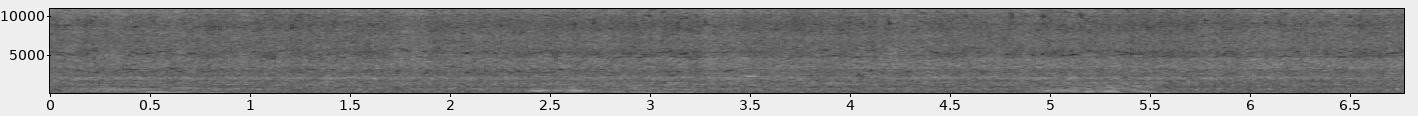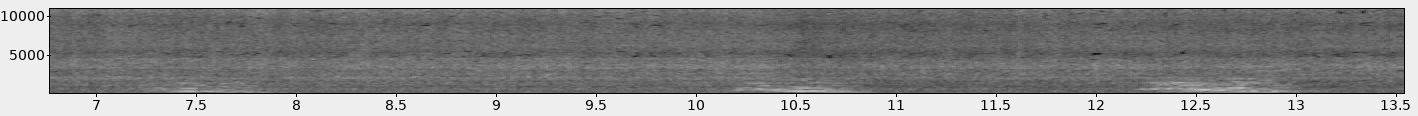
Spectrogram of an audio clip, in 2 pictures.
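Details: Captive Sumatran tiger at Memphis Zoo calling with short, rough moaning sounds repeated every two to three seconds, the last few louder and longer, over a steady background hum.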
